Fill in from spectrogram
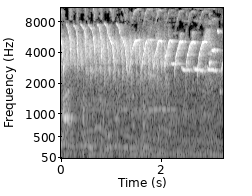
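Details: Training song of a fighting canary, opening with a dense burst of fast swept notes that relaxes into slower, clearer arching whistles.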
